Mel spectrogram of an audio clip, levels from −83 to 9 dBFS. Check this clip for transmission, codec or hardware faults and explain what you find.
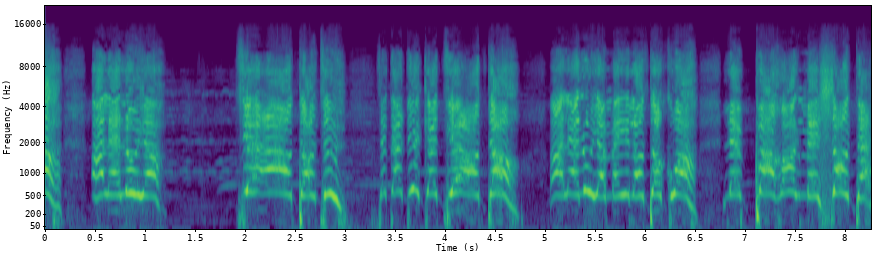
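No faults detected; nothing in the audio calls for a report.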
